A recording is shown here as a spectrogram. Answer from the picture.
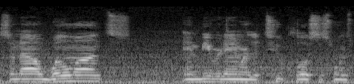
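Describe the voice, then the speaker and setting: A man speaks with flat, monotone intonation. Audible room echo and noticeable background noise surround him. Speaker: gaming youtuber. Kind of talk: gameplay commentary. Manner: casual, hesitant with fillers.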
